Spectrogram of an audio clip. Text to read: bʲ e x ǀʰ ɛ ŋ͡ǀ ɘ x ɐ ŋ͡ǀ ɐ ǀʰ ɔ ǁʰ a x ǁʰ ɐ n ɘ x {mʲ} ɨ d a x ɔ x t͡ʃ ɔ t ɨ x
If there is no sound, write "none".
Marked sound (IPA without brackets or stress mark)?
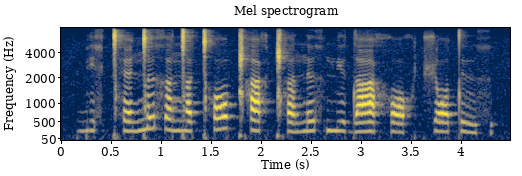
mʲ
